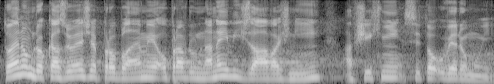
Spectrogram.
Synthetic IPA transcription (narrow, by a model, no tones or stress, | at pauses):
t̪o̞jɛno̞mdo̞kazujɛʒɛpɾo̞blɛːmjɛʔo̞pɾavdunanɛjviːʒzaːvaʒniː | ʔa̰fʃɪxɲɪsɪt̪o̞ʔuvjɛdo̞mujḭː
